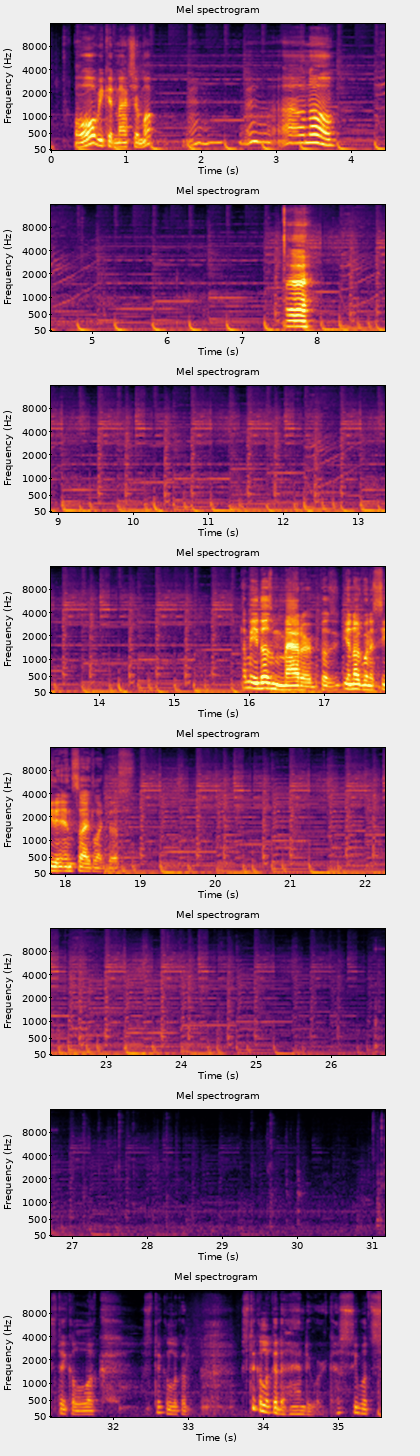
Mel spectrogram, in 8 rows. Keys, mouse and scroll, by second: 0.5 scroll up 1, 1.2-5.0 shift+middle drag, 6.5 middle click, 7.5 shift+middle click, 8.2-12.1 shift+middle drag, 12.4 middle click, 13.0 middle click, 13.8-15.1 shift+middle drag, 15.3-15.9 scroll down 3, 16.0-18.5 shift+middle drag, 18.7 scroll up 2, 19.2 shift+middle click, 20.9 Tab, 21.9 scroll down 1, 22.5-23.8 shift+middle drag, 23.9 middle click, 24.5-27.1 shift+middle drag, 27.3 middle click, 27.8 shift+middle click, 29.4 shift+middle click, 29.9 Tab, 31.7 middle click.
